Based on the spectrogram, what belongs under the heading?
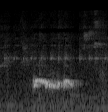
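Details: A single rolling, trilled coo from a local zebra dove lasting under a second, mid-pitched and fairly even, against a quiet background; the song is played to lure caged doves into singing.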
